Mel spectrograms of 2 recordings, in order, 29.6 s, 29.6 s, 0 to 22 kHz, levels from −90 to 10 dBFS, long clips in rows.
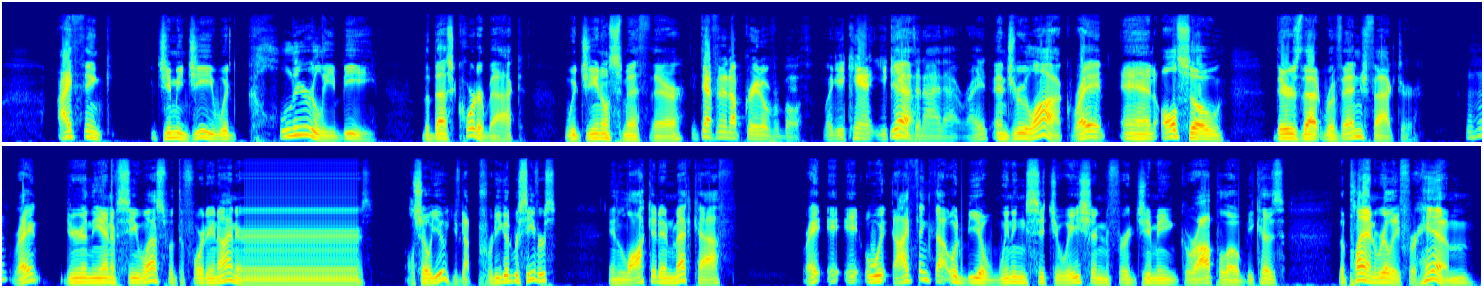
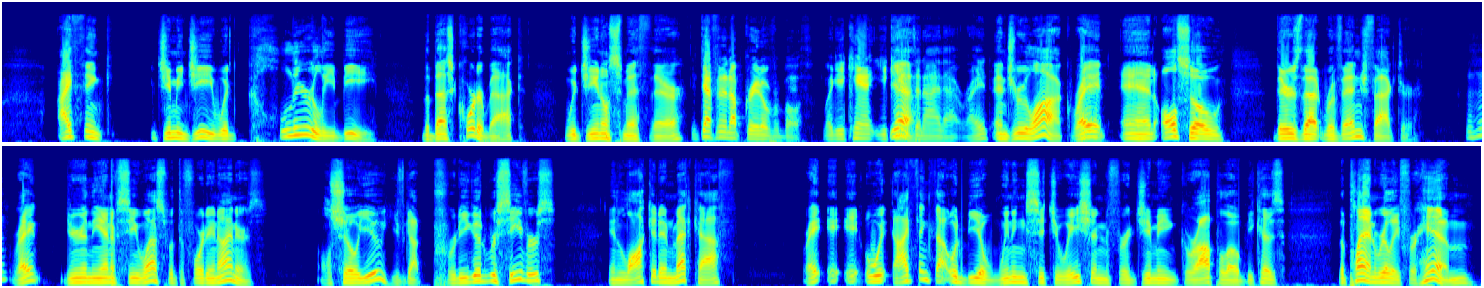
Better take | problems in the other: second | audio freezing; at 17 s for 1 s

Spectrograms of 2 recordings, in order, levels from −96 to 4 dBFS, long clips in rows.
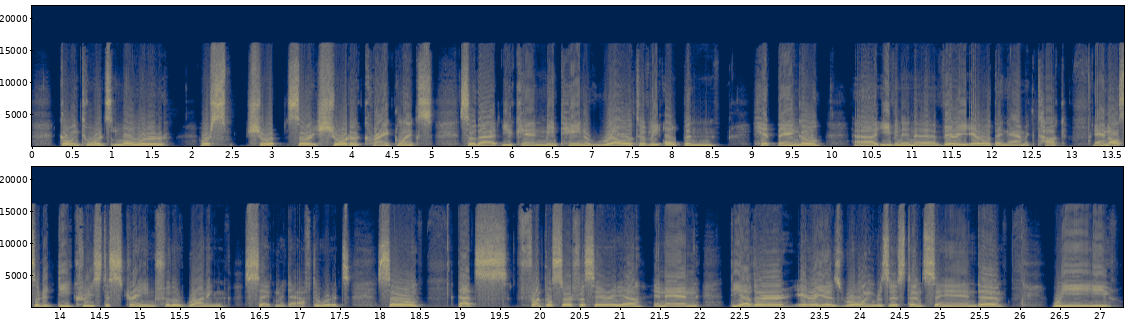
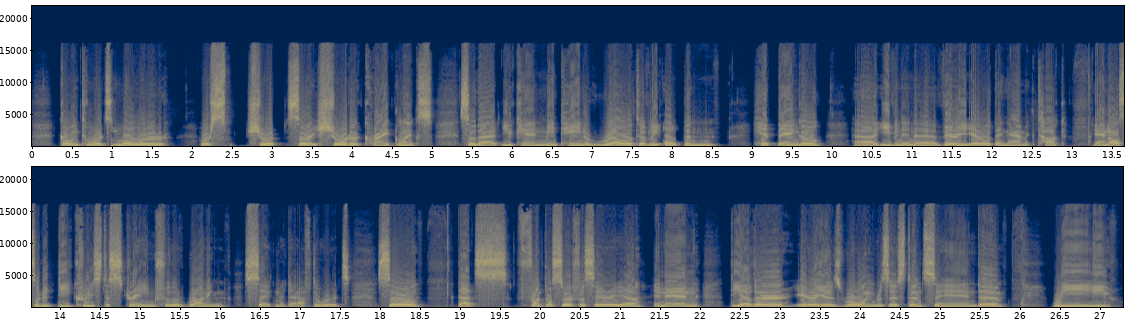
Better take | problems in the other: neither | distortion; heavy; 17% of the sound clipped; the same in both

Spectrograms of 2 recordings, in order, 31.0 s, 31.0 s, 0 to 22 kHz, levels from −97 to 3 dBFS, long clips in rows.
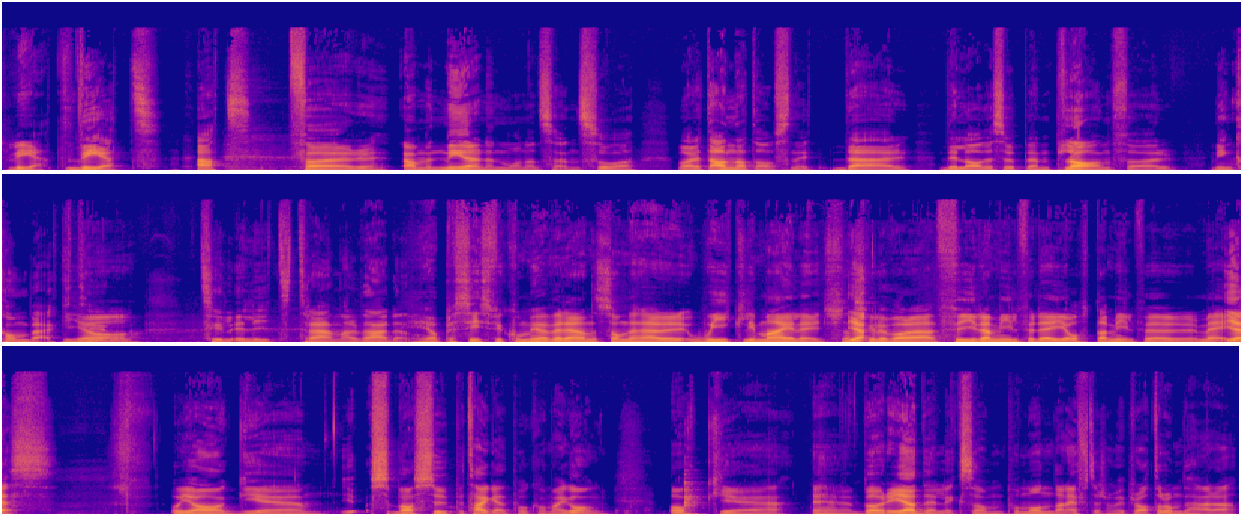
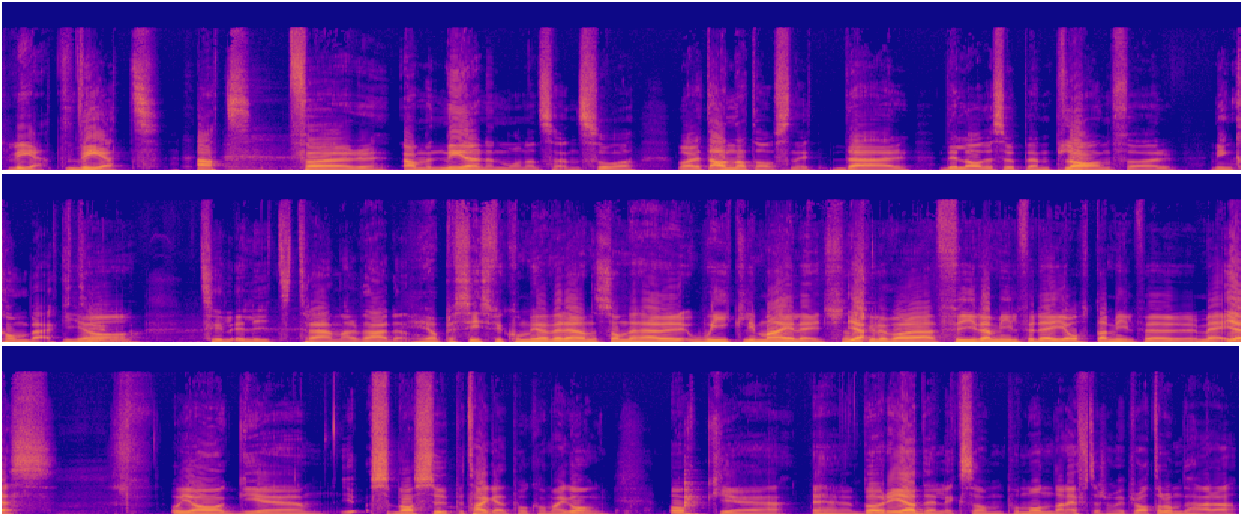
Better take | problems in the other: first | distortion; slight; 10 dB below the speech

